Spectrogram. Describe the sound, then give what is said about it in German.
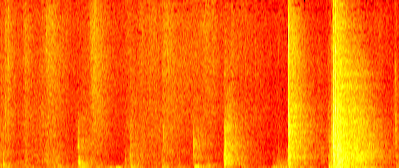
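A door in a theater is pushed shut after a series of dull knocks and bumps, ending in one loud thud as it closes. No one speaks. “Mach mal die Tür hinter dir zu, damit niemand kommt.”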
